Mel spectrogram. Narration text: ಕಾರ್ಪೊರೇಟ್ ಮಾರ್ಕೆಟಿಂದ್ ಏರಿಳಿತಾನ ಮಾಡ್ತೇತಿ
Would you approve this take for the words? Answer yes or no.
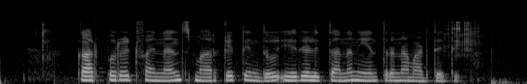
no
